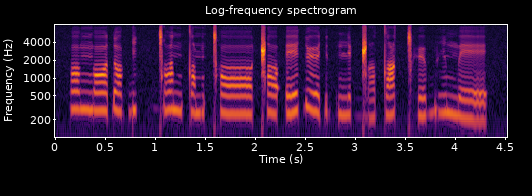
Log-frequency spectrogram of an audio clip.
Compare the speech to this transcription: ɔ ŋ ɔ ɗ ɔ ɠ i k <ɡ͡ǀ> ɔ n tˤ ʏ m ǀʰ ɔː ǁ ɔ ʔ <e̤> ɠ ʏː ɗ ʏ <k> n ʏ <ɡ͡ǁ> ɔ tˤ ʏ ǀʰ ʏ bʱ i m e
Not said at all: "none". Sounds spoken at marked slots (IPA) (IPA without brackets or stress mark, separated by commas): ɡ͡ǀ, e, k, ɡ͡ǁ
